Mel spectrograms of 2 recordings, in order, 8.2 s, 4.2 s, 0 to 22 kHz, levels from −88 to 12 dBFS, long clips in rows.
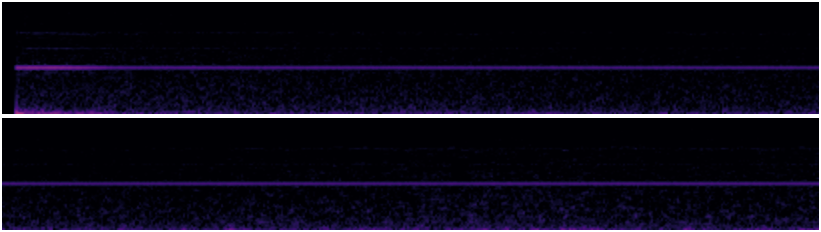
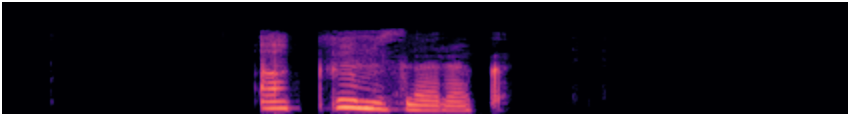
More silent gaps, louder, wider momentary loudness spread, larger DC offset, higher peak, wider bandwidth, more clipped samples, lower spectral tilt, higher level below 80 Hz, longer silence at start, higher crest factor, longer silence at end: second, none vs 1.49-1.57 s, 2.39-2.43 s; second, -62 LUFS vs -19 LUFS; second, 4 LU vs 14 LU; neither; second, -38 dBFS vs -2 dBFS; first, 16.5 kHz vs 7.8 kHz; neither; second, -2.5 dB/octave vs -6.5 dB/octave; second, -72 dBFS vs -66 dBFS; second, 0.05 s vs 1.3 s; about the same, 22 dB vs 20 dB; second, 0 s vs 1.75 s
